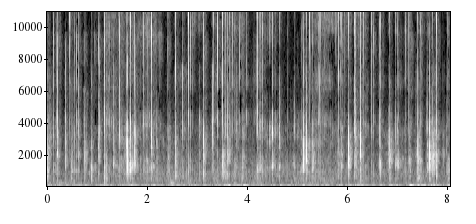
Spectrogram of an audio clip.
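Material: Wood.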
